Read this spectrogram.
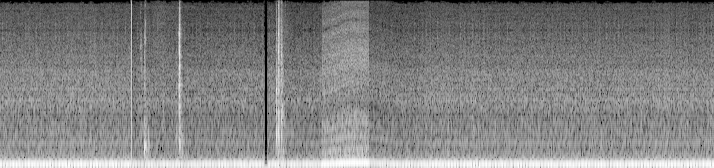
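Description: A car engine hums steadily at low speed.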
